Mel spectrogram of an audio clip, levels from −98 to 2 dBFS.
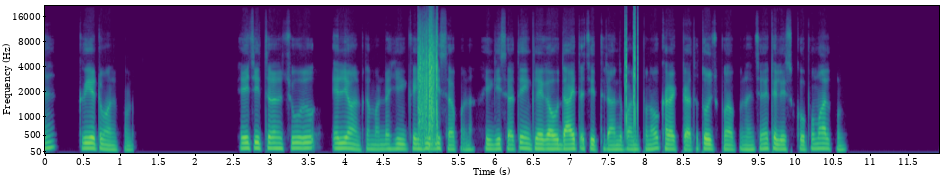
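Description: From 4.98 to 5.25 s a burst of cable scratch noise sits over the speech, a dense, ragged crackle a little louder than the voice. A second, shorter burst follows from 7.74 to 7.92 s, just after "ധര്ഥ ഛിത്രനേ", this time at roughly the speech level. Both are likely a worn cable or connector being moved, its contact resistance jumping rapidly and injecting uneven noise heard as brief scratching.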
